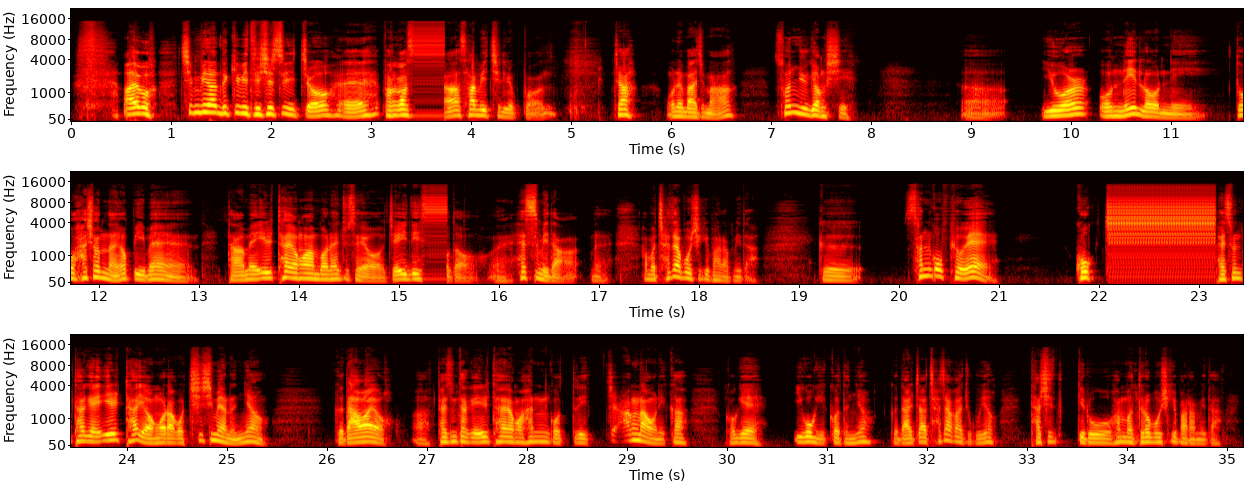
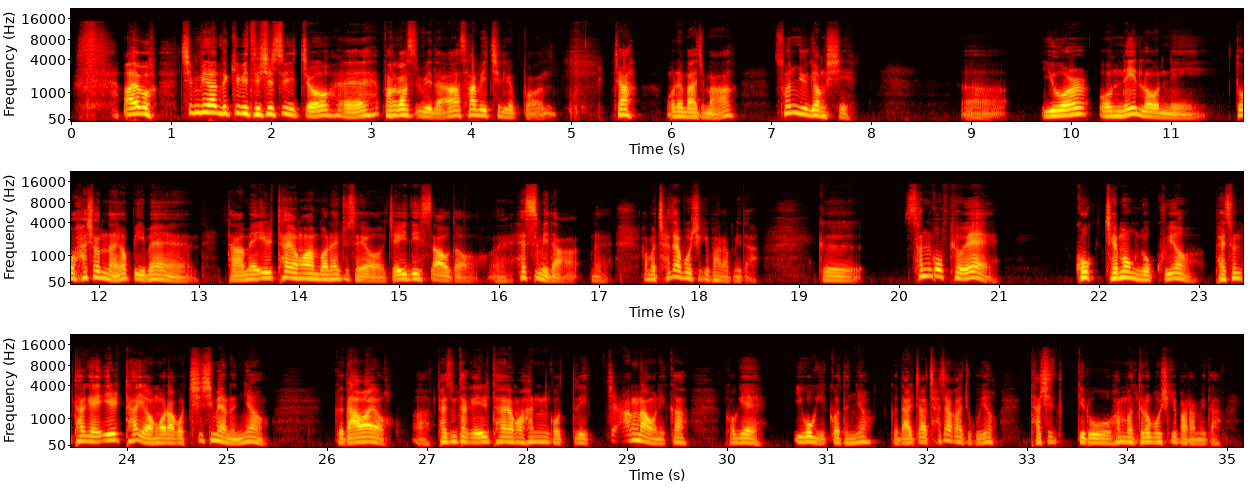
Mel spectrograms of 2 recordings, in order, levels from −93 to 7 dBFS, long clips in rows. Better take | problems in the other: second | audio freezing; at 3.5 s, at 15 s and at 22 s for 1 s

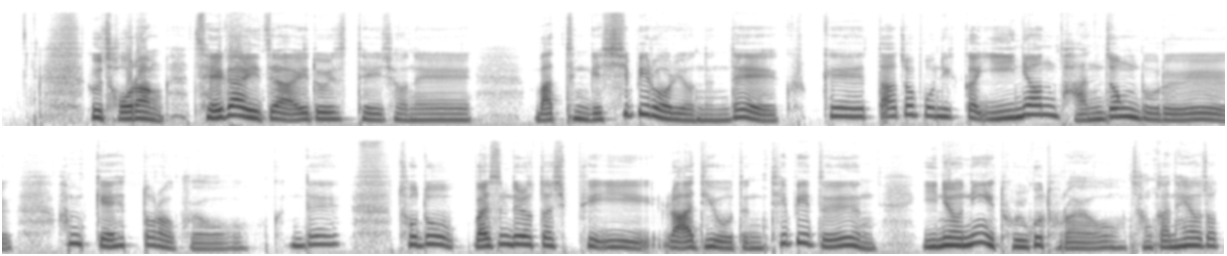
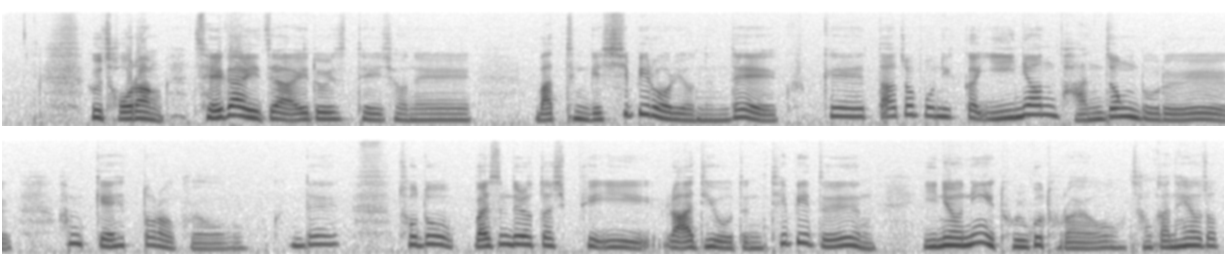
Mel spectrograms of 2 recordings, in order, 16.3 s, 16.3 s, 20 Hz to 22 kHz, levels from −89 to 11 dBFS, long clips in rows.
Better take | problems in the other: first | hiss; faint; throughout; 30 dB below the speech

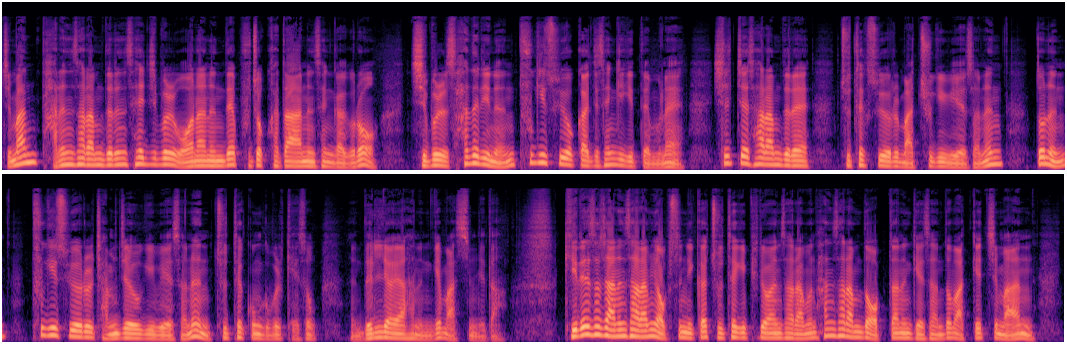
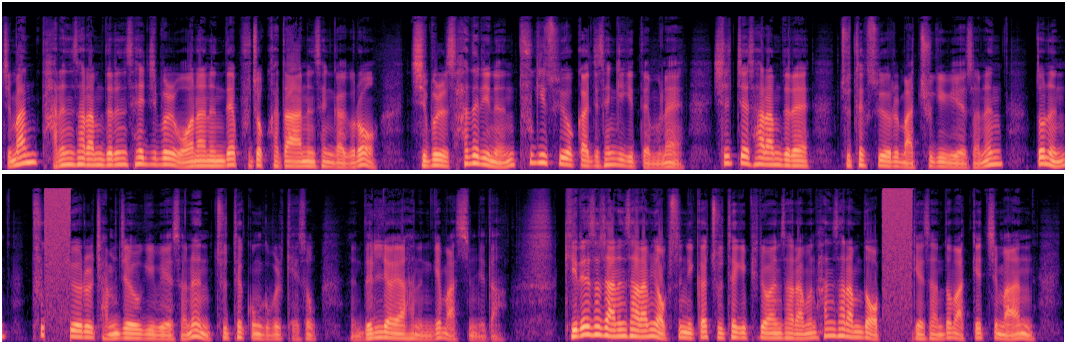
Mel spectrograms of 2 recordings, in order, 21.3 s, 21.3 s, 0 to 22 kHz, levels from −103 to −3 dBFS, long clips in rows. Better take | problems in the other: first | audio cutting out; filled with static; at 11 s and at 19 s

